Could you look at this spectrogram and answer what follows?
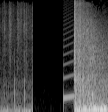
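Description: A sudden loud explosion in a modded Minecraft game during a Wither boss fight, bursting in after a brief silence and a short rising tone, then leaving a dense, rumbling roar that fades slowly.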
